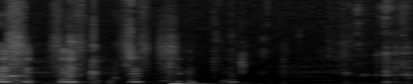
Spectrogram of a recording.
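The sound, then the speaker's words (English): Wet chewing and crunching on hard toffee candy with the molars, with irregular bites and a heavy thud of a jaw clamp midway, then quieter grinding trailing off. “Oh, even on the second chew and with my molars, it's hard.”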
